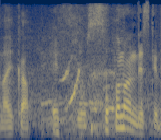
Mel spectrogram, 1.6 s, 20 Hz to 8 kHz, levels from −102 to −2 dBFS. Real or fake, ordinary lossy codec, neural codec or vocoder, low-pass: fake; AAC, 32 kbps; codec, 16 kHz, 4 kbps, X-Codec, HuBERT features, trained on balanced general audio; 7.2 kHz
